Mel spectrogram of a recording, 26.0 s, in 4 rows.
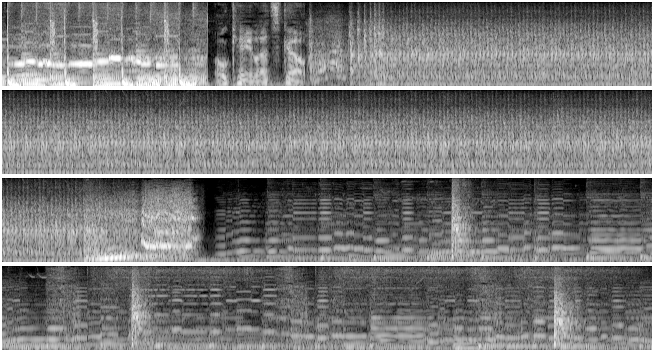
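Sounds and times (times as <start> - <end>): toy tractor motor running: 20.0 - 26.0.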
